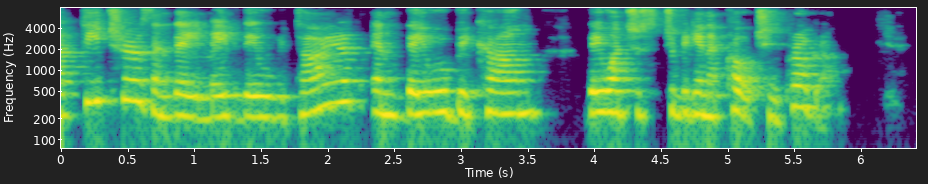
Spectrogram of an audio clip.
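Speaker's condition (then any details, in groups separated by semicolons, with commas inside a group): No condition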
